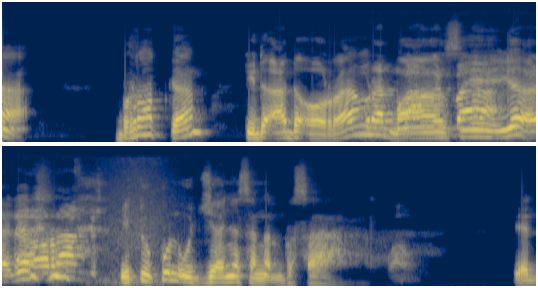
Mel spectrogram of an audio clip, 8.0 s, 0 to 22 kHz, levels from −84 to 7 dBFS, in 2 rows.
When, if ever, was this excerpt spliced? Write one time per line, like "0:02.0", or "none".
0:04.7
